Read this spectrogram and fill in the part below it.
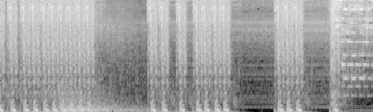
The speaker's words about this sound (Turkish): Speed machine gun. İnşallah Machine gun.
